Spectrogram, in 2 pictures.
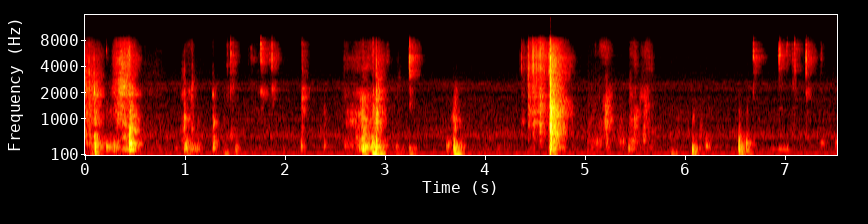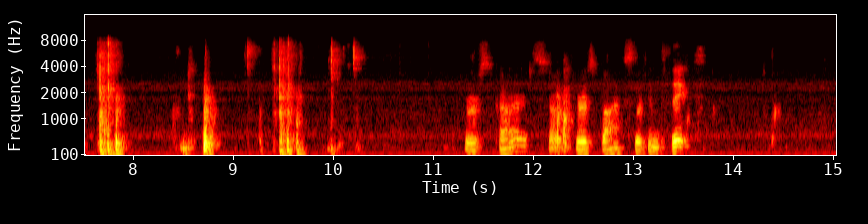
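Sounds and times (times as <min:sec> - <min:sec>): cardboard and plastic wrapping rustling: 0:00.0 - 0:01.2.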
